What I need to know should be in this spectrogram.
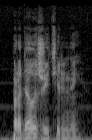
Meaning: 1. long 2. prolonged, extended 3. protracted (of sound)
- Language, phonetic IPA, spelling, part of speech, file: Russian, [prədɐɫˈʐɨtʲɪlʲnɨj], продолжительный, adjective, Ru-продолжительный.ogg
